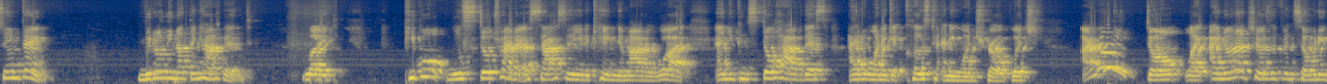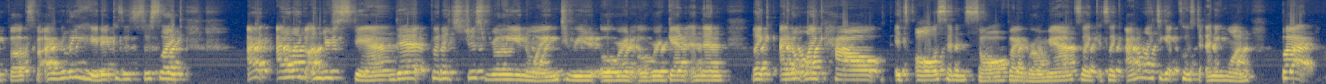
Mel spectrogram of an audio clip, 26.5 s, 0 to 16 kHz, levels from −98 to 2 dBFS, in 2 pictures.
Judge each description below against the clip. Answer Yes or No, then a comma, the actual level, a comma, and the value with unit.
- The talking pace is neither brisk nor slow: No, fast, 220 wpm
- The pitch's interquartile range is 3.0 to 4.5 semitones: No, average, 5.2 semitones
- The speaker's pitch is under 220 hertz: No, high, 225 Hz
